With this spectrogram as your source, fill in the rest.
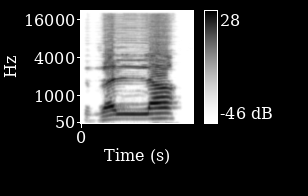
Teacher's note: زال کی آواز باریک اور نرم ہوتی ہے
